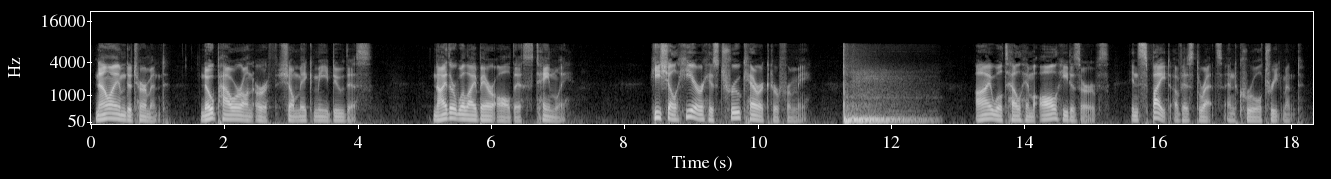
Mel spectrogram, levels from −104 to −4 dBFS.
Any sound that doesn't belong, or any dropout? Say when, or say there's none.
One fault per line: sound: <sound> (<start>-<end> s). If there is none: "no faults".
sound: thud (11.3-12.8 s)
